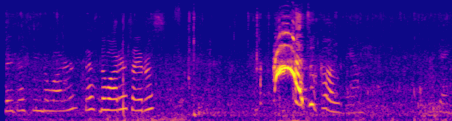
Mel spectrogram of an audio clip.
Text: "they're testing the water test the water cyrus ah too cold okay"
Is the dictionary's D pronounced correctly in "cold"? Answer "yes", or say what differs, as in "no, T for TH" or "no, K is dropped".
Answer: no, D is dropped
